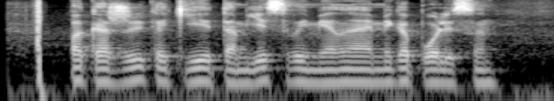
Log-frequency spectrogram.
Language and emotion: Russian, neutral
